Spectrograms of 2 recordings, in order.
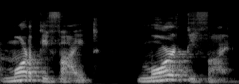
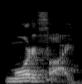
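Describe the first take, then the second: First: MORTIFIED with a clear hard T; T pronunciada. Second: MORTIFIED with no T, like "morified"; T muda. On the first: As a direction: sound out the T in MORTIFIED. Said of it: "la siguiente se pronuncia". (MORTIFIED con la T marcada) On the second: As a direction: drop the T after R in MORTIFIED. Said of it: "¿Cómo sería aplicando la regla?". (MORTIFIED sin pronunciar la T) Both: Shown as a demonstration.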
